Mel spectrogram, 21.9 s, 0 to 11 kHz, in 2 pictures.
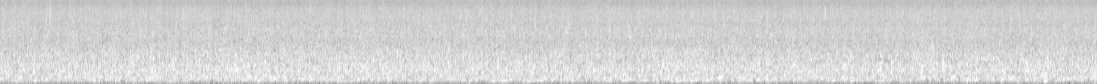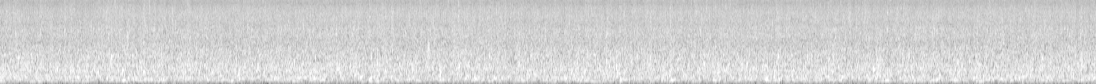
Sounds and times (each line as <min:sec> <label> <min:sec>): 0:00.0 small waterfall 0:21.9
